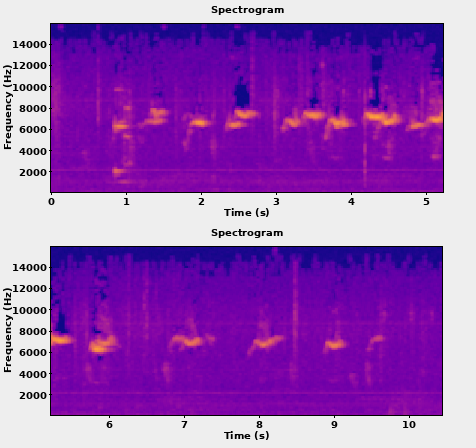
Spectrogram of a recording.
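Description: Small bird chirping: a quick series of short, very high-pitched chirps, two or three a second at their busiest, thinning out to single chirps toward the end.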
